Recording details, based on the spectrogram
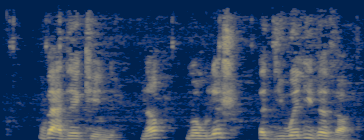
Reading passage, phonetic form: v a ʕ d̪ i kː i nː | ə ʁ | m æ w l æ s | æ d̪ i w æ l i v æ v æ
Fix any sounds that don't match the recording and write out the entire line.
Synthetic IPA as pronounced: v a ʕ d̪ æ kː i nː | ə ʁ | m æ w l æ ʃ | æ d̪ i w æ l i ð æ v æ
